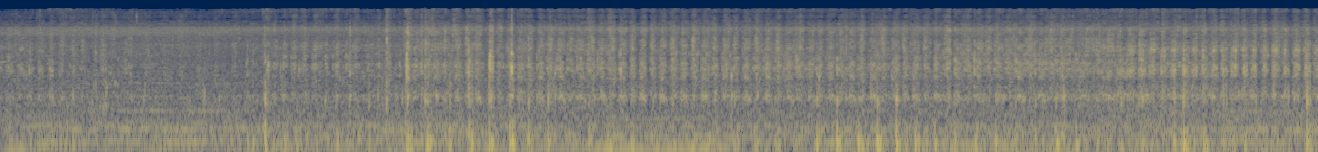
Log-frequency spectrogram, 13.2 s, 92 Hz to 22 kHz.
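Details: Dog panting after zoomies, breathy rapid pants about 146 per minute, fairly steady with scattered clicks and a faint low hum underneath.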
